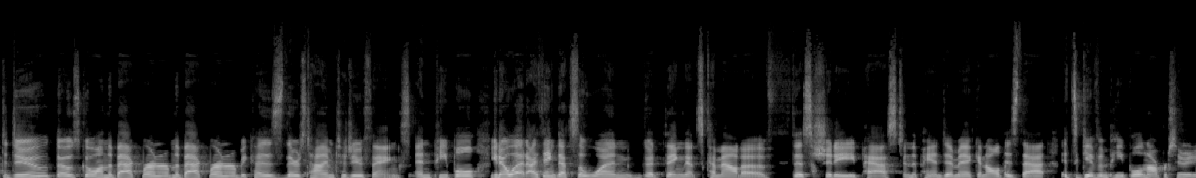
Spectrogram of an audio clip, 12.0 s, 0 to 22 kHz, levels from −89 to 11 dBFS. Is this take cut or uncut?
cut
